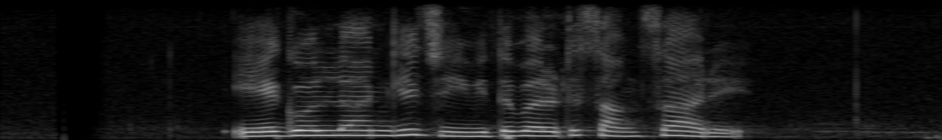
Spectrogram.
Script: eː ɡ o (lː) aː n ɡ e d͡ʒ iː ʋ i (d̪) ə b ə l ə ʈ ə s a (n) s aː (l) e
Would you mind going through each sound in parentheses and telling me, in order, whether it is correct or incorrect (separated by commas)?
correct, incorrect, incorrect, incorrect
